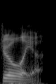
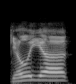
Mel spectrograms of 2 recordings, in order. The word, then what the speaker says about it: Giulia: saw somebody actually say it's pronounced Julia I'm like oh okay it's a weird spelling for sure yeah yeah um cuz I was like gilia Gia um but yeah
